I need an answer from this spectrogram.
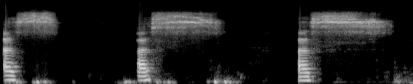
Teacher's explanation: کس طرح سے اس میں سے لائٹ وسل آتی ہے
